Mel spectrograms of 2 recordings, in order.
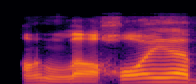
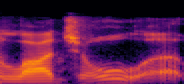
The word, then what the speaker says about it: La Jolla: the road diet project that took place in La Jolla Boulevard now you might say well ray last time you pronounce it la jolla well you know that's how we say it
